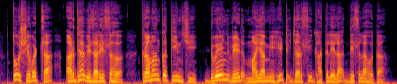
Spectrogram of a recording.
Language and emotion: Marathi, neutral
